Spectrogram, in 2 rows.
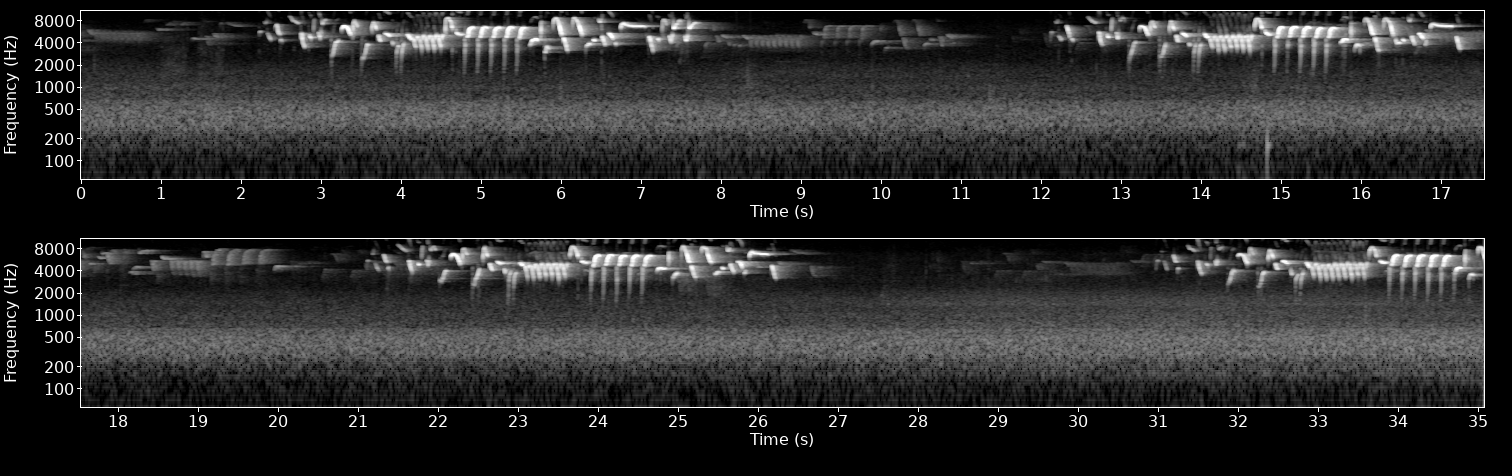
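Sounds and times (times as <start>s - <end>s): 
wren singing: 2.2s - 7.8s, 12.1s - 17.3s, 21.2s - 26.3s, 31.1s - 35.0s.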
